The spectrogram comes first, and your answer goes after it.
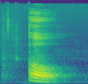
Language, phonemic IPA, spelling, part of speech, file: Dutch, /oː/, O, character / proper noun / adverb, Nl-O.ogg
- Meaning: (character) the fifteenth letter of the Dutch alphabet; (proper noun) a surname; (adverb) abbreviation of oost; east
